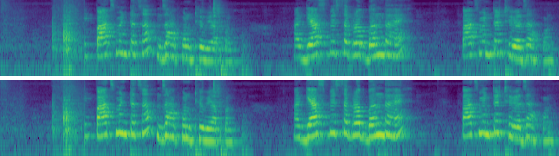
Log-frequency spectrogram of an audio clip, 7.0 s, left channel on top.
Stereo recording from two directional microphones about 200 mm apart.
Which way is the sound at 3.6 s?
65° right (ahead or behind).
